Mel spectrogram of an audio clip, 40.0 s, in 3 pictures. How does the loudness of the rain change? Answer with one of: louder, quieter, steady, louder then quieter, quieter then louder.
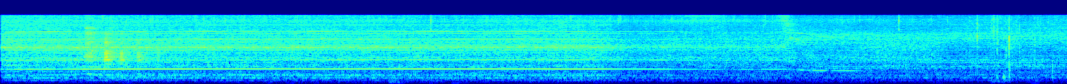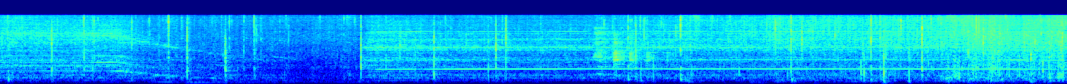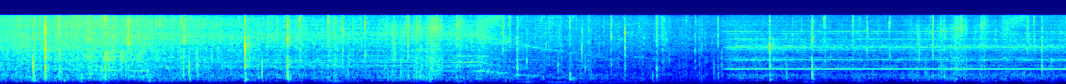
louder then quieter.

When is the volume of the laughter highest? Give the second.
1 s.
